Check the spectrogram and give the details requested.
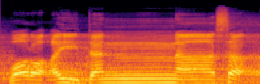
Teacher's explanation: نون پر غنہ ہے، اس کو لمبا کریں گے، سین سیٹے والے حروف میں سے۔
